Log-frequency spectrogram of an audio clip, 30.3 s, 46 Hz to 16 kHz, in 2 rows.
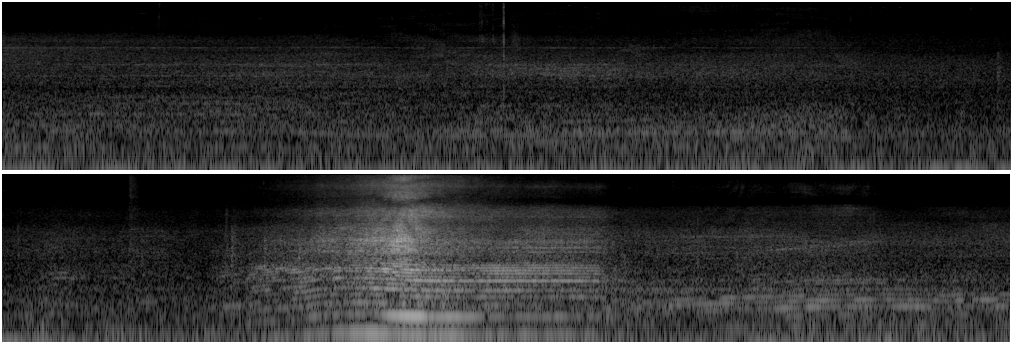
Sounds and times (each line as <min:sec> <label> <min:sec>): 0:00.4 walking in the Street 0:30.2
